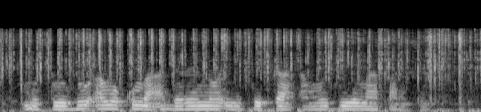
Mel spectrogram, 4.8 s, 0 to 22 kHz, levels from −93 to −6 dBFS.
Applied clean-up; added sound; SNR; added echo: none; Typing; 6 dB; none.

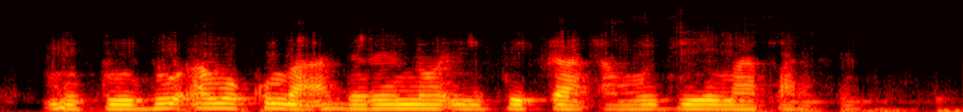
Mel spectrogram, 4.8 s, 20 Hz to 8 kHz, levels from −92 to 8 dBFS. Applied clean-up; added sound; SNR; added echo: neural mask model Resemble Enhance denoiser.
